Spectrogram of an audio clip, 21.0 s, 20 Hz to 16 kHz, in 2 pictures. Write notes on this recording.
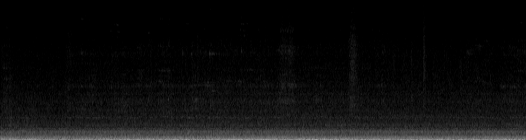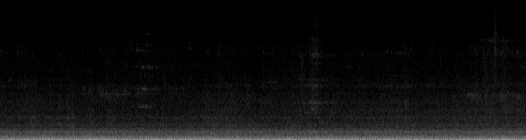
Part of my morning commute on a Blue Line train beginning underground at Belmont CTA station, through the above-ground, elevated station at Western. Tascam DR-40.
